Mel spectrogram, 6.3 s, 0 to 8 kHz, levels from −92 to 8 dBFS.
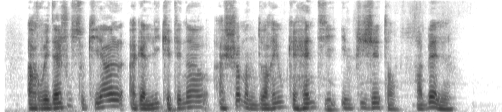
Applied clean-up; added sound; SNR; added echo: neural mask model DeepFilterNet 3.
